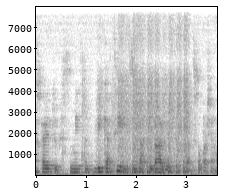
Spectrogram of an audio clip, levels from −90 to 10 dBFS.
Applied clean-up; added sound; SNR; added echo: none; Snare drum; 5 dB; reverberation time 0.5 s.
